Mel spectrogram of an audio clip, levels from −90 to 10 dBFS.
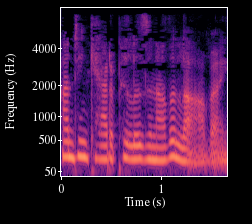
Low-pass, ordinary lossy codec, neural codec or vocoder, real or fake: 7.2 kHz; MP3, 32 kbps; codec, 16 kHz, 4.8 kbps, FACodec; fake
